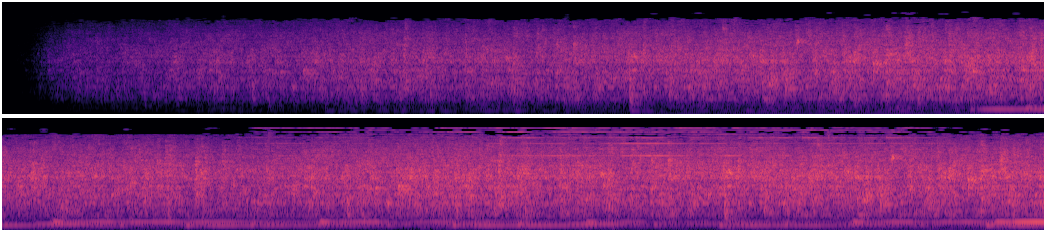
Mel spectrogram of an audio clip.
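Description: Steady rushing or pattering water noise fading in from silence and growing gradually louder. Soft background music enters about halfway with slow, sustained low notes.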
